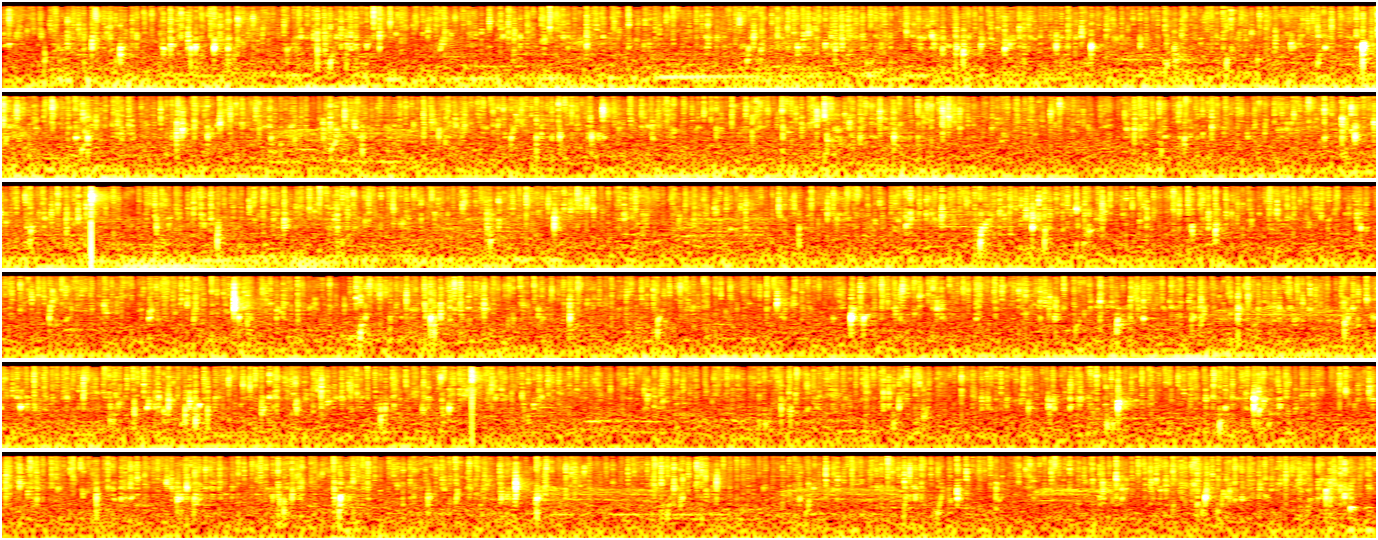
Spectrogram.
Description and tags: After rain water dripping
